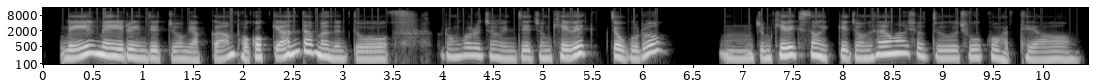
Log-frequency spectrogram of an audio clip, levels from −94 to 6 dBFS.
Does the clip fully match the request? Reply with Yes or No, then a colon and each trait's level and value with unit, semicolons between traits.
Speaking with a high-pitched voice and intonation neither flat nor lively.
No: medium, 180 Hz; average, 4.7 semitones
